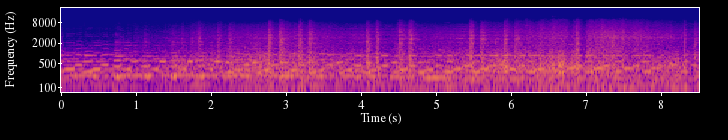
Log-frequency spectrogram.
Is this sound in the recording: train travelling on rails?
yes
